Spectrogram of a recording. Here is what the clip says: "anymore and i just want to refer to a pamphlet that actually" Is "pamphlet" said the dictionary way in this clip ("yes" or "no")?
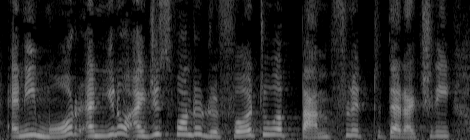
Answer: yes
